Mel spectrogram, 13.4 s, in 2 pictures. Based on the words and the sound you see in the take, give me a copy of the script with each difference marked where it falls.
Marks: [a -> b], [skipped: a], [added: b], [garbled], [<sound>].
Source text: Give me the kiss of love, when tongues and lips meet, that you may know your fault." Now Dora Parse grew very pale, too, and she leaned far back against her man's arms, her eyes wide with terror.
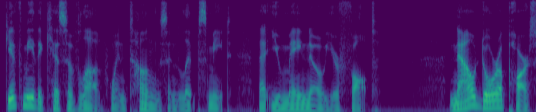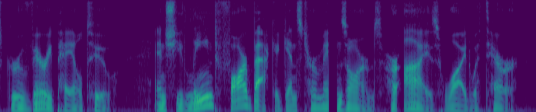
Give me the kiss of love, when tongues and lips meet, that you may know your fault." Now Dora Parse grew very pale, too, and she leaned far back against her man's [dropout] arms, her eyes wide with terror.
